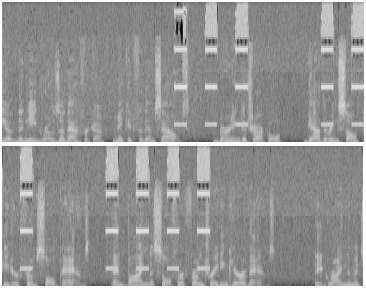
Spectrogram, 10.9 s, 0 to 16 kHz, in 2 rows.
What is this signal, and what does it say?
Beep code, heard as beeps from a small speaker, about 2100 Hz, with speech in English. 3-3-4. In Phoenix BIOS tables: video failure.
